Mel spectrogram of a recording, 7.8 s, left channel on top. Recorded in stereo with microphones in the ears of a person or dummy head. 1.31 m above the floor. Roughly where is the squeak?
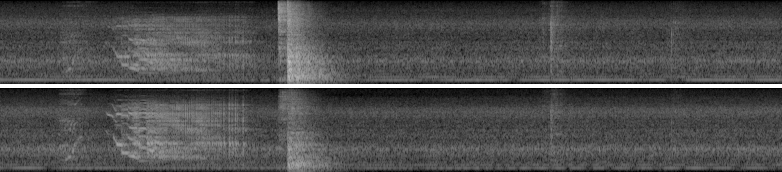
Right.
